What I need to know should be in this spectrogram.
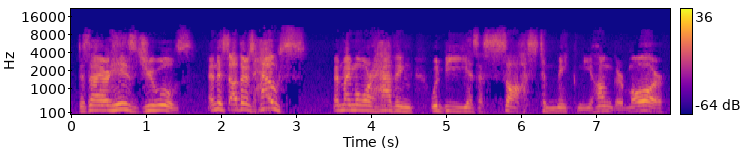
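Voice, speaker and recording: A man playing an anguished, fervent young exiled prince in a Shakespearean radio drama, with husky, halting, theatrical delivery. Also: fairly high pitch, pushed and bright, exaggerated voice, poor audio.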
